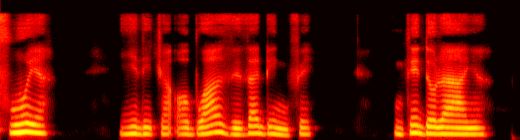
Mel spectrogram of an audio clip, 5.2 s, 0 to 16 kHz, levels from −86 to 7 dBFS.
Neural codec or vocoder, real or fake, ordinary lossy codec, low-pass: codec, 24 kHz, 0.9 kbps, WavTokenizer, large speech release; fake; AAC, 96 kbps; 10.8 kHz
